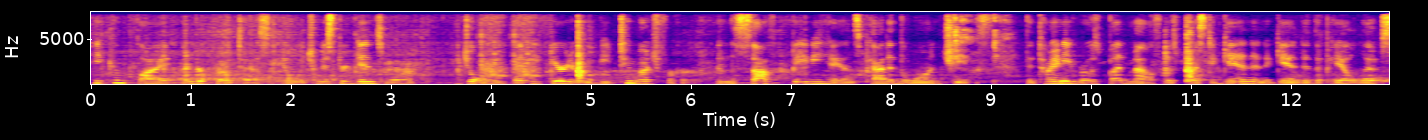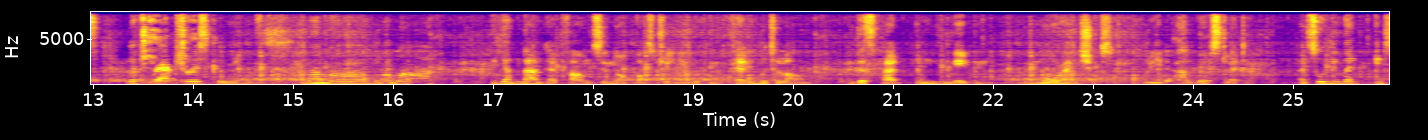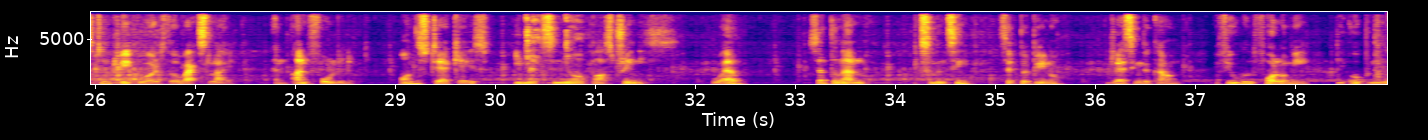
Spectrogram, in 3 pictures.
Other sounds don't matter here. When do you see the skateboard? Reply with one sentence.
The skateboard can be heard from 0.0 to 38.8 s.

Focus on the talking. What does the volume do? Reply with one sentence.
The loudness of the talking stays about the same.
